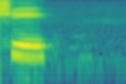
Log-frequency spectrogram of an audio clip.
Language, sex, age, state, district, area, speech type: Punjabi, female, 18-30, Punjab, Tarn Taran, rural, read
